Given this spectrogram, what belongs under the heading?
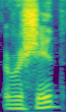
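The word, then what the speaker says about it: Rachid: jumped on a tram so my name's rashid not a lot of people know that because most people will be like what's your real name that's rashid and it's spelled with a ch so a lot of people always got it wrong they always say richard and everything and um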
